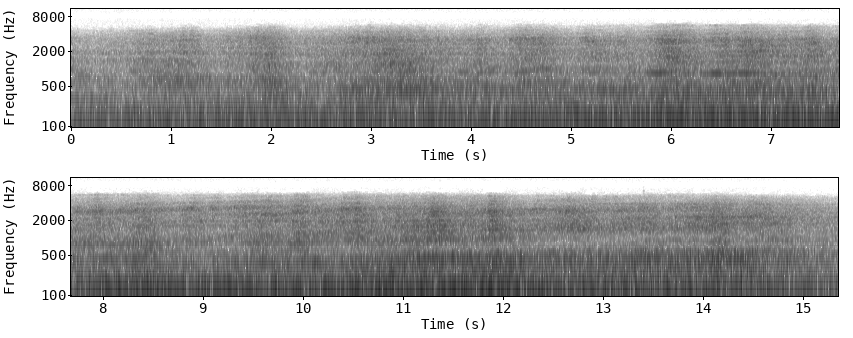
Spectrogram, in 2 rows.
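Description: Airbus A380 airliner climbing out after take-off: the deep, steady rumble of its four jet engines. It grows louder to a peak about three-quarters of the way through, then eases off near the end.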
